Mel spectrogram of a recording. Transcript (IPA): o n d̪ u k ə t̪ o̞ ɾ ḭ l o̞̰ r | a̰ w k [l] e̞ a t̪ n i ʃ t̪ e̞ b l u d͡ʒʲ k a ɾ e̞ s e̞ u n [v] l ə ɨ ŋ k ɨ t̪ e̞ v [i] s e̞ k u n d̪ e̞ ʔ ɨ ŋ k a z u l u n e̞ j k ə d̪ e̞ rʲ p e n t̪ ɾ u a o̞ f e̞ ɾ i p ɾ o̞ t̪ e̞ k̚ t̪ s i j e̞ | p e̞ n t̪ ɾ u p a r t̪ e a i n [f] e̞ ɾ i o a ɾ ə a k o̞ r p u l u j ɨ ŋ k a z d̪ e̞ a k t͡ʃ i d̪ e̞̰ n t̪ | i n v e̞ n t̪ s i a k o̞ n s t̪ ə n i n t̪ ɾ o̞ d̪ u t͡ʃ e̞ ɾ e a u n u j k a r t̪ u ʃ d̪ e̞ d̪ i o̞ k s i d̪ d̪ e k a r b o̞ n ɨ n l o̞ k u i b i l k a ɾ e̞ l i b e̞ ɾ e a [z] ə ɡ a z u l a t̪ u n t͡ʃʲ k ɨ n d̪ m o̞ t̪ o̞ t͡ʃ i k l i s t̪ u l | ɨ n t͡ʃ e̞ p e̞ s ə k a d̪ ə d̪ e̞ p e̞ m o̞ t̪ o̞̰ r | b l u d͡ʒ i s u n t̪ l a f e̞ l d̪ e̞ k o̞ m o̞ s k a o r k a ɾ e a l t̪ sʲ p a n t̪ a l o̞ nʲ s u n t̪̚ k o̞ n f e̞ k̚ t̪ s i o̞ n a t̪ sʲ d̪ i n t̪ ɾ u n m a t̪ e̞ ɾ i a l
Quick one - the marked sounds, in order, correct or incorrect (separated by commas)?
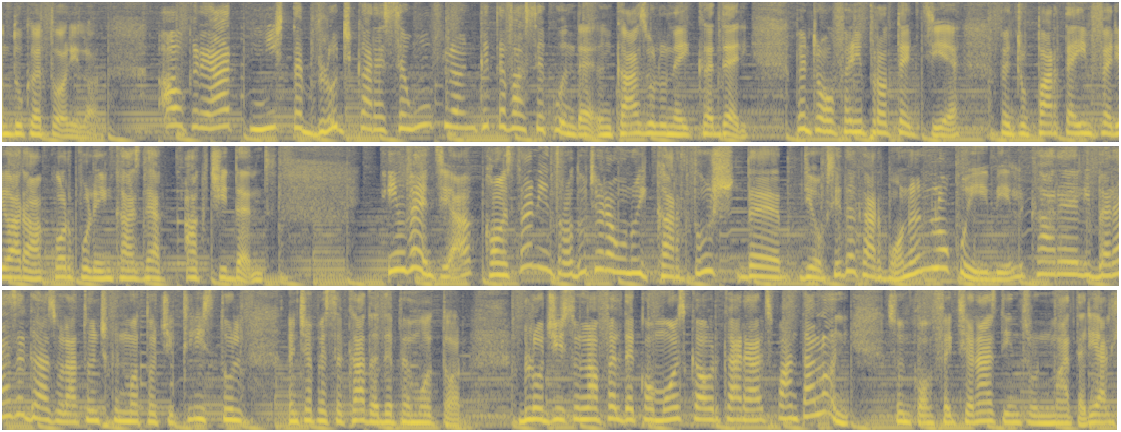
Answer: incorrect, incorrect, incorrect, correct, correct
